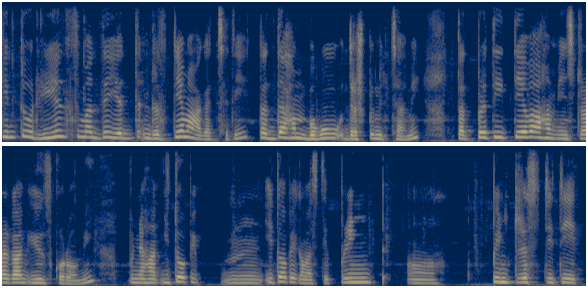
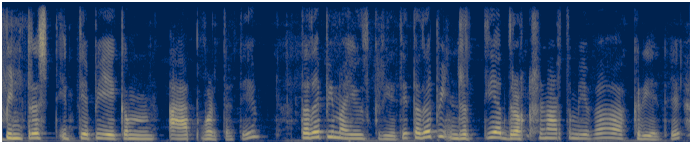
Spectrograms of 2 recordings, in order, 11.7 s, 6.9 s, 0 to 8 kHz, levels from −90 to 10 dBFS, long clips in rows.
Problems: background sounds at intervals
